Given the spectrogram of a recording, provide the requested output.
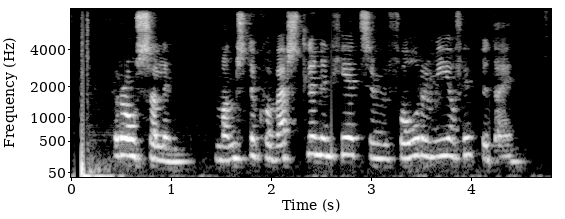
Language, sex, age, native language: Icelandic, female, 20-29, Icelandic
